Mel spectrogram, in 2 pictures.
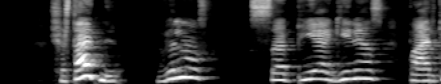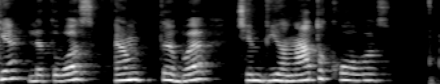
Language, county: Lithuanian, Vilnius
